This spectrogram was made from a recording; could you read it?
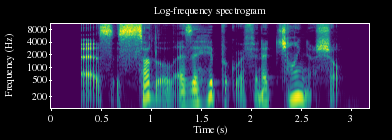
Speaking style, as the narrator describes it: Draco mutters

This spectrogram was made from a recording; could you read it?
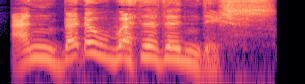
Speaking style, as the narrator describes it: she said in a raucous, wheezy voice that suggested spirits

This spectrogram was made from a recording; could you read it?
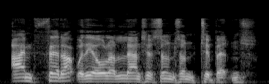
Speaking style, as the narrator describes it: snapped Adam

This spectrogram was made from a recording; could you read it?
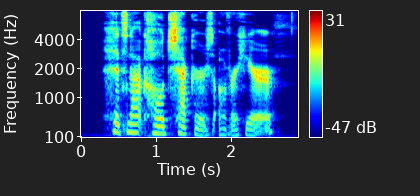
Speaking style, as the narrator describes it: breathed out, annoyed but resigned

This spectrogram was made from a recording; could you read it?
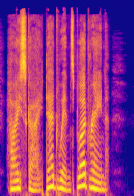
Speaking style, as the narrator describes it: with teeth barred, whispering

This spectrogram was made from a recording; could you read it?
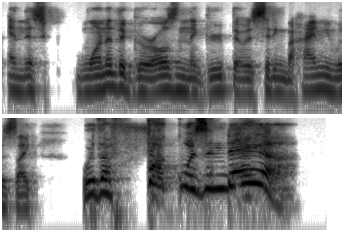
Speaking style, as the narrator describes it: She screamed this in this packed theater

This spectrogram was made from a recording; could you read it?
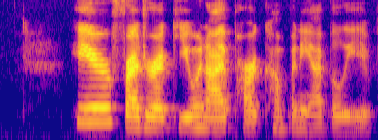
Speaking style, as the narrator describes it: said she

